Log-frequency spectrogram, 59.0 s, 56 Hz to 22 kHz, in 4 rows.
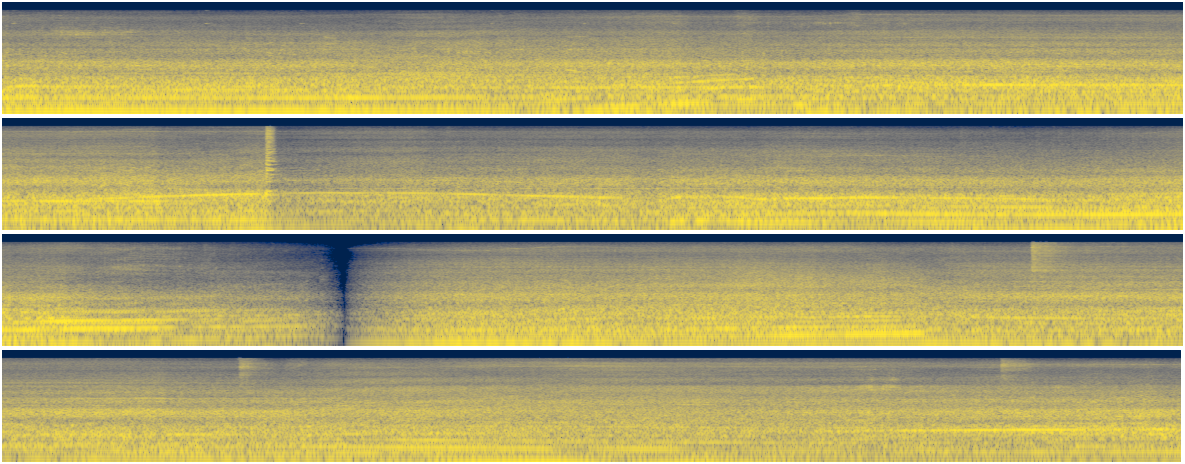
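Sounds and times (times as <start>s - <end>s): truck diesel engines pulling uphill: 0.0s - 59.0s.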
